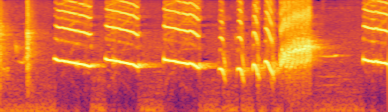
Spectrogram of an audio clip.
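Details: Fighting white-rumped shama singing with beak open: loud, clear whistles sliding downward, repeated about every third of a second, broken by a quick burst of rapid varied notes and a brief noisy rasp.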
